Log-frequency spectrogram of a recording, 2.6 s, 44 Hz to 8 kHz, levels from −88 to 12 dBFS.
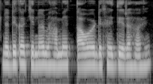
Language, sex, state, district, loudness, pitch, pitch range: Hindi, male, Arunachal Pradesh, Lower Dibang Valley, -16 LUFS, 145 Hz, 140-150 Hz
